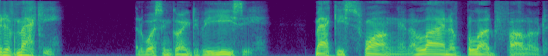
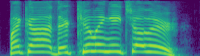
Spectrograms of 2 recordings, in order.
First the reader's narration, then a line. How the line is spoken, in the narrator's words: Someone cried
